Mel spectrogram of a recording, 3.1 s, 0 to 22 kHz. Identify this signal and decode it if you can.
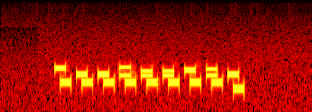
Multi-frequency trunk signalling (R2, with the far end's replies), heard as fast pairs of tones, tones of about 110 ms. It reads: 011722641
